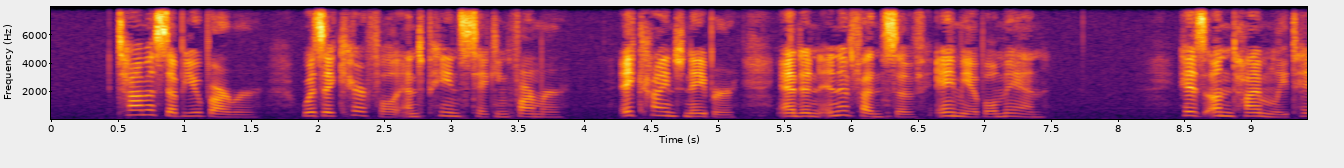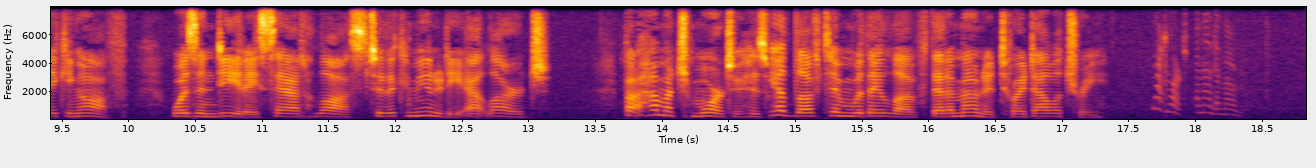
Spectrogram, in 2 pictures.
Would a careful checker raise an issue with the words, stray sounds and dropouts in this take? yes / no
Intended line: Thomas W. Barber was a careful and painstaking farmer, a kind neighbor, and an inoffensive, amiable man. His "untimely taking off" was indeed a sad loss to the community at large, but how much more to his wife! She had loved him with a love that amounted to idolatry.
yes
